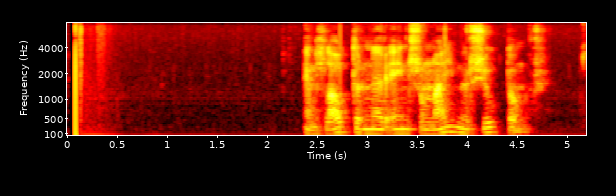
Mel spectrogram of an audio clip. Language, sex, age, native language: Icelandic, male, 50-59, Icelandic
